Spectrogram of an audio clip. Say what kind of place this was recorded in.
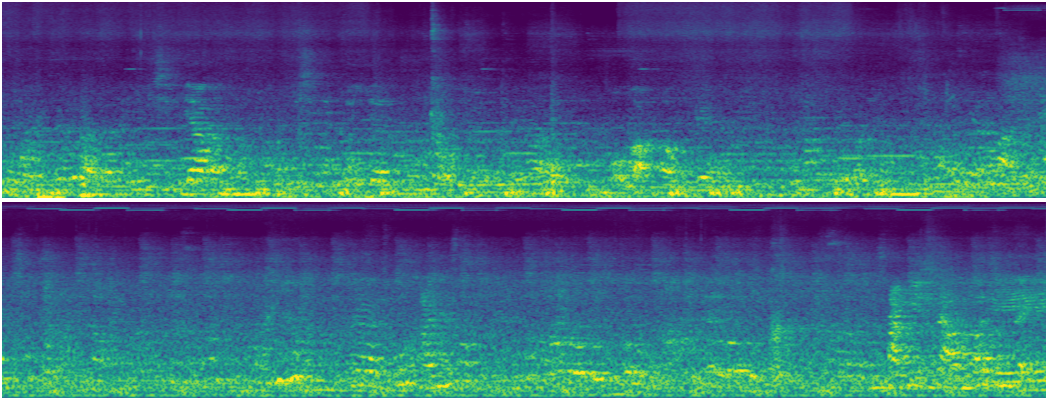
cafe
